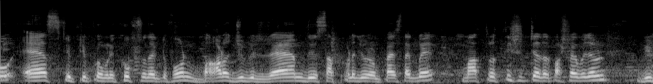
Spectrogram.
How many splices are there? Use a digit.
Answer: 0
